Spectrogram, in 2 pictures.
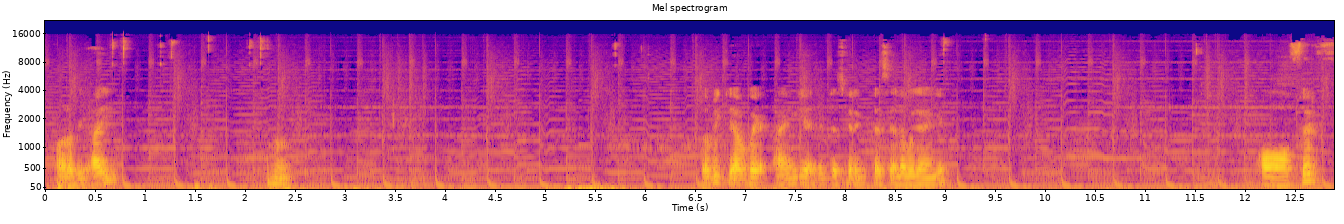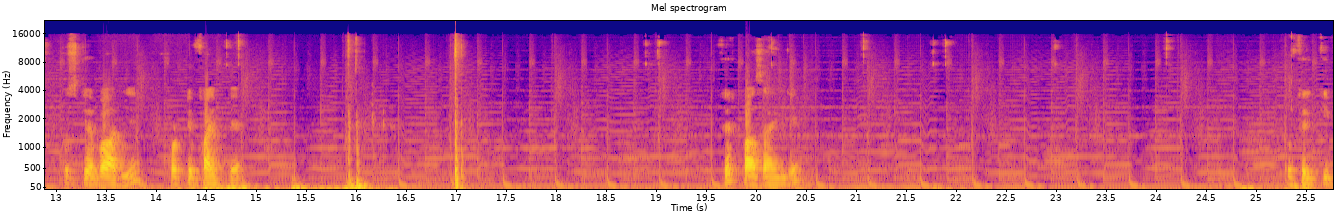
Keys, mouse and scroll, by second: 0.3 i, 1.3-2.8 right drag, 1.6 i, 5.9-7.7 drag, 14.9-16.9 drag, 19.1-20.9 right drag, 20.3-22.2 drag, 21.9-23.7 right drag, 23.2-24.9 drag, 25.0 click, 25.5 i.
